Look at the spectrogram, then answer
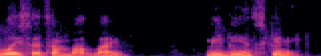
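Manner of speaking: choked-up voice, near tears. Retelling what they told their mom about a kid: imitating own choked-up voice. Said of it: "And then I got choked up".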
